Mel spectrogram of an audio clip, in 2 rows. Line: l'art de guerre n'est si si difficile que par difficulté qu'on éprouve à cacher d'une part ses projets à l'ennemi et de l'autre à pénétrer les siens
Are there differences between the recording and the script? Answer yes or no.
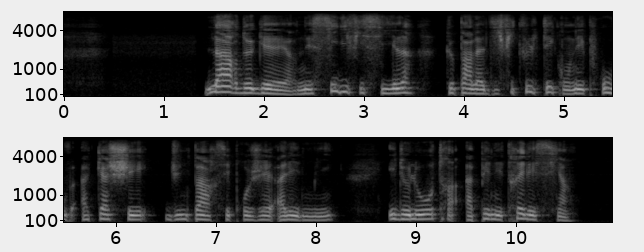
yes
